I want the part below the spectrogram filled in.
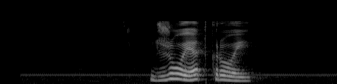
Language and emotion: Russian, neutral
